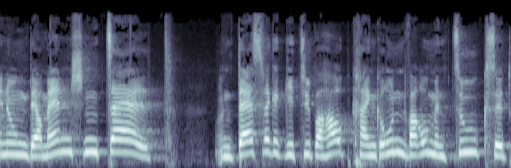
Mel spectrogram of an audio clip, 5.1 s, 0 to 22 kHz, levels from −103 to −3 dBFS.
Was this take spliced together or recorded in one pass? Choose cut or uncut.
uncut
